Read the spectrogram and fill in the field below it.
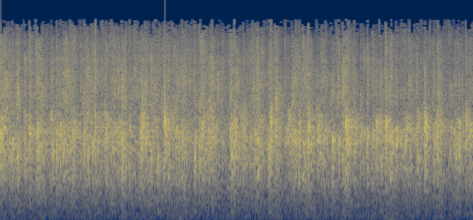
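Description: An audience applauds steadily for about five seconds, a dense, even wash of many hands clapping at once with no voices over it and no letup.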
